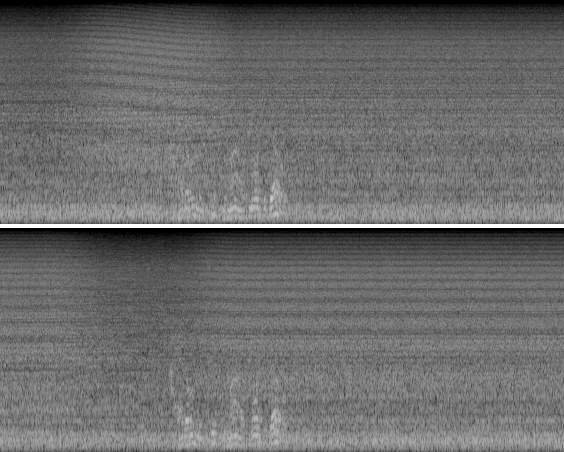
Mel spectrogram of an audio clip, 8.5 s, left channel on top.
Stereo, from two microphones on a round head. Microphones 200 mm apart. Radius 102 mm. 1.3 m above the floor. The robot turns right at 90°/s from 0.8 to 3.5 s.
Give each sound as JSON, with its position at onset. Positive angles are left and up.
{"t": 0.0, "sound": "running water", "azimuth_deg": -40, "distance_m": 1.2}
{"t": 2.5, "sound": "a man speaking", "azimuth_deg": -90, "distance_m": 1.4}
